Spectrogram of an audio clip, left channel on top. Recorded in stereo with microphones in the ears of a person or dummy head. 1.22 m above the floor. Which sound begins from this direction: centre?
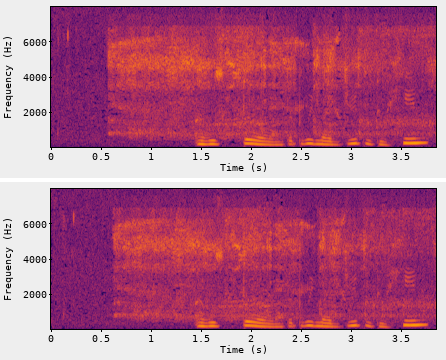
A woman speaking, at 1.4 s.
